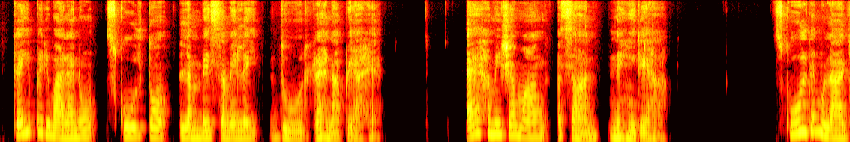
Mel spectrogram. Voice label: Message Punjabi

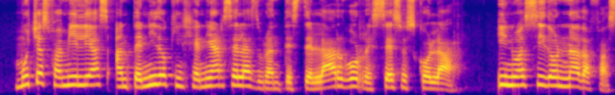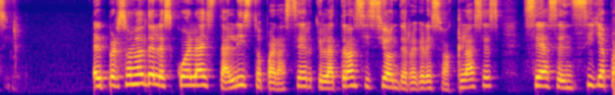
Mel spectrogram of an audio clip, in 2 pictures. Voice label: Message Espagnol

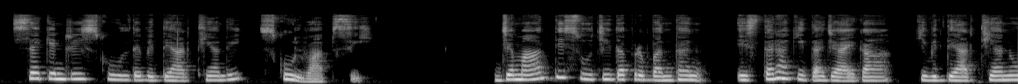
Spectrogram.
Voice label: Punjabi

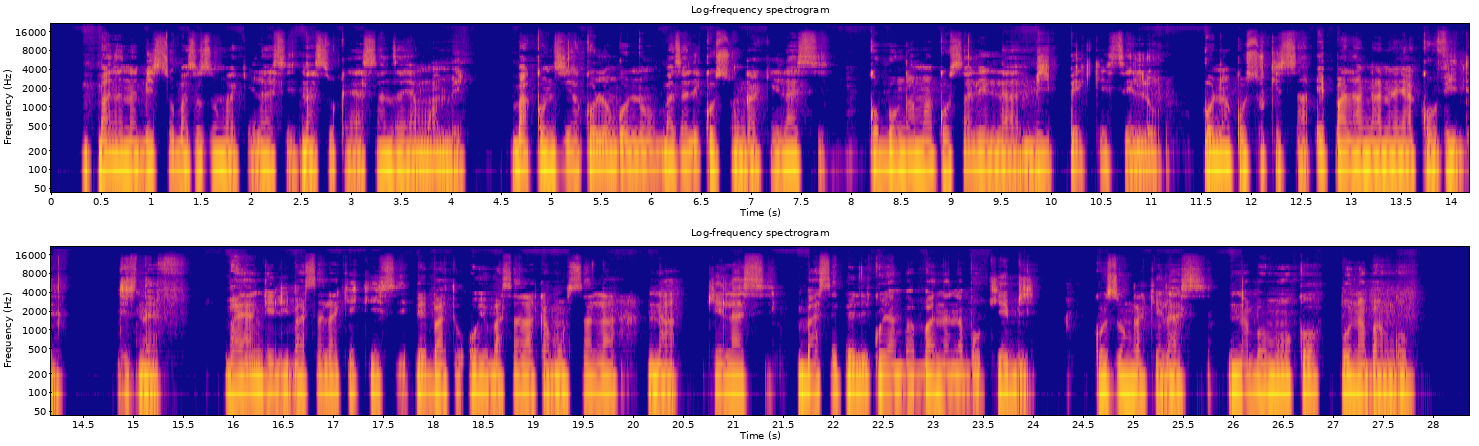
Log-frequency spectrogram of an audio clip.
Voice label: Message Lingala

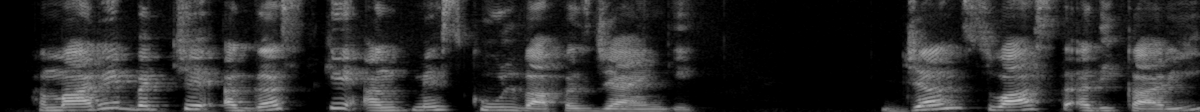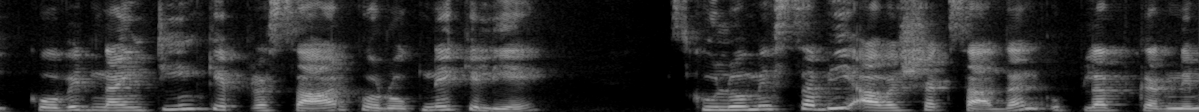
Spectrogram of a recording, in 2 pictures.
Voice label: Message Hindi

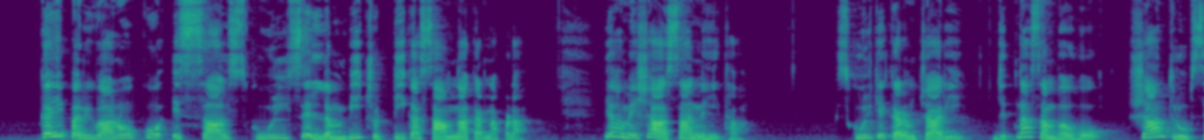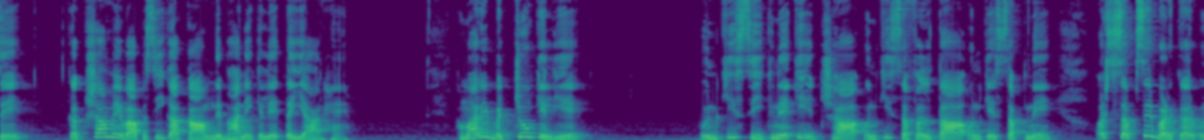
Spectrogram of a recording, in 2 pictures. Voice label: Message Hindi

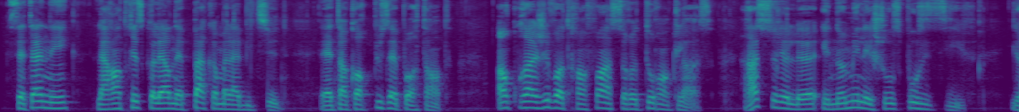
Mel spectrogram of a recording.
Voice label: Message FR

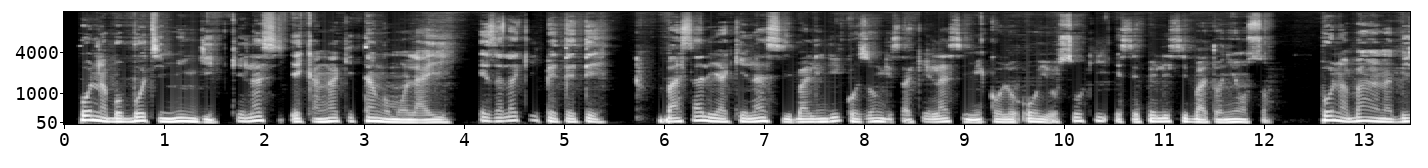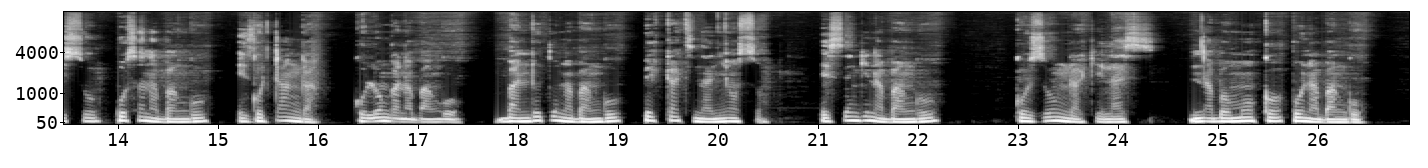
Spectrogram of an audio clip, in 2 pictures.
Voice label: Message Lingala

